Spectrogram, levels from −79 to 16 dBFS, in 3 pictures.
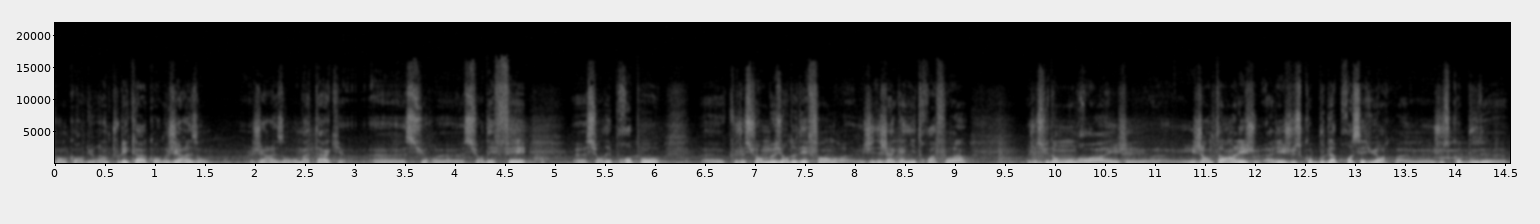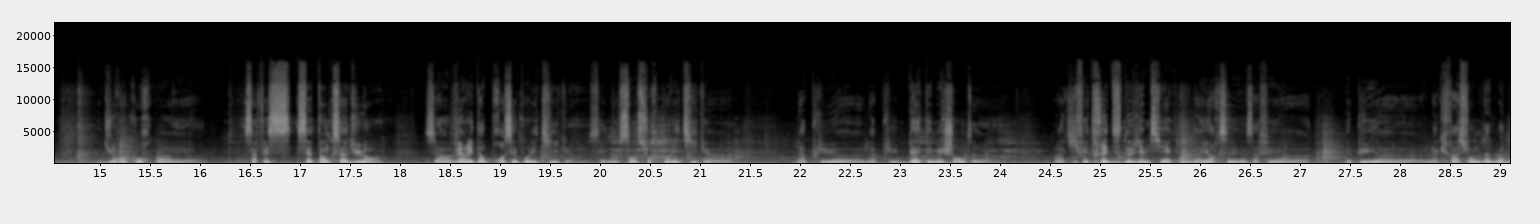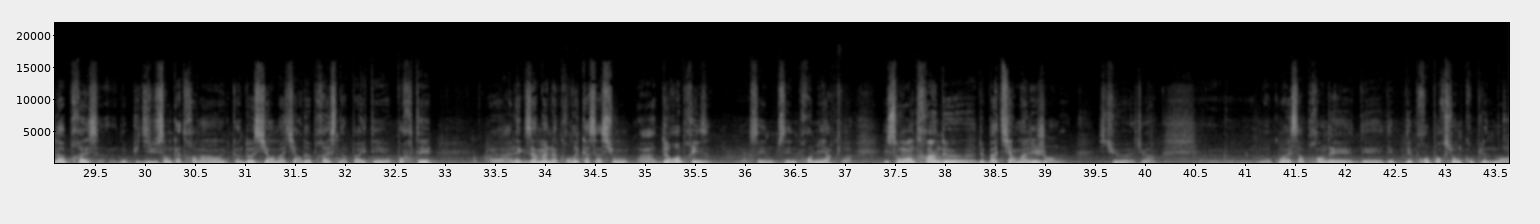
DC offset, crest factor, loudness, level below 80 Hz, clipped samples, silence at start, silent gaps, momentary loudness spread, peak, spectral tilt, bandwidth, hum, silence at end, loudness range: under 0.1%; 18 dB; -18 LUFS; -38 dBFS; under 0.1%; 0 s; none; 16 LU; 0 dBFS; -6 dB/octave; 16 kHz; none; 0 s; 4 LU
